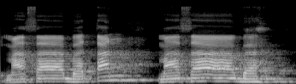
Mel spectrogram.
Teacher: Sekarang hukumnya adalah tak menjadi huruf H ketika berhenti. Masabatan, masabah, seperti itu kalau berhenti.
